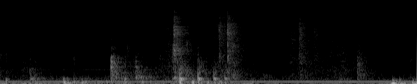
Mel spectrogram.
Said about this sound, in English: So Ben's pouring our shots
